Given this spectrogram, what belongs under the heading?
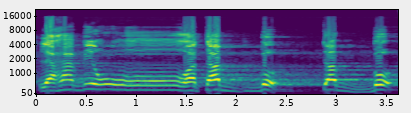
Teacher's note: تو اب اس با کو ہم قلقلہ کریں گے، ہم اس با کو جھٹکا دیں گے، اسی طرح پڑھیں گے لہب وتب تب، یہ بو والا آواز آخر میں نکالیں گے۔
